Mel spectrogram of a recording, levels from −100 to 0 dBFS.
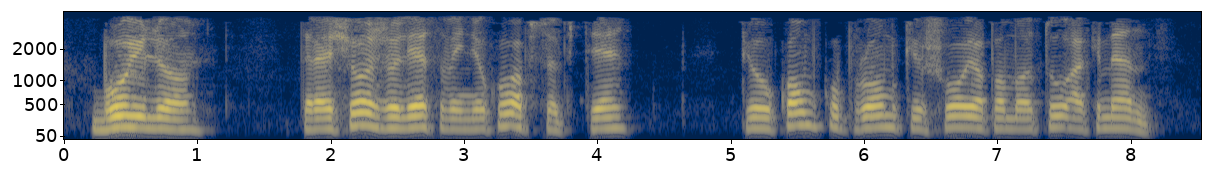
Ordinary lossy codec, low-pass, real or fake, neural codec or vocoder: MP3, 24 kbps; 3.6 kHz; real; none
